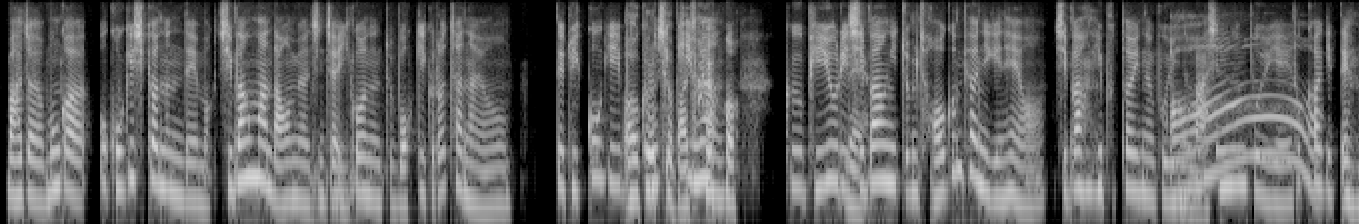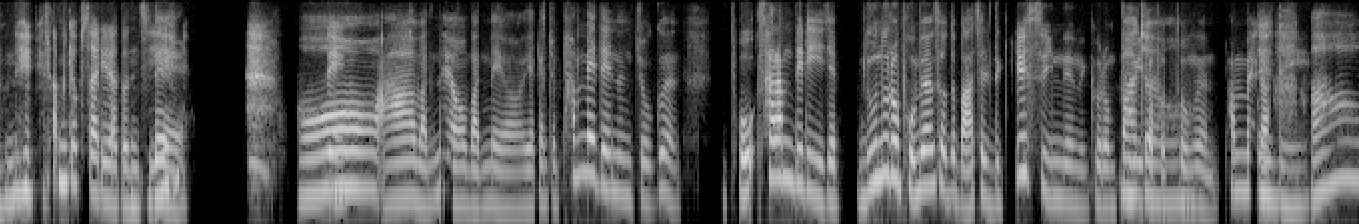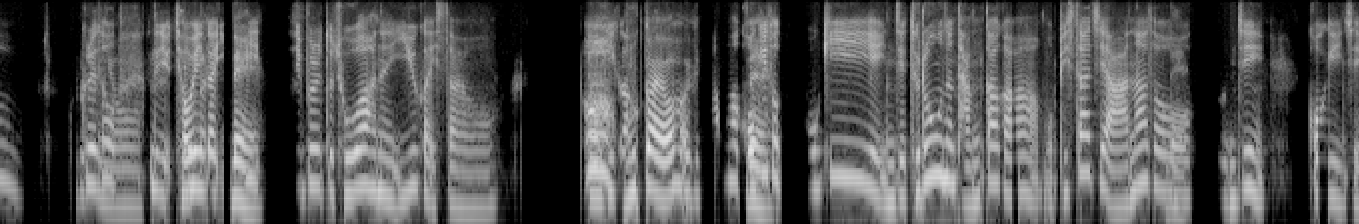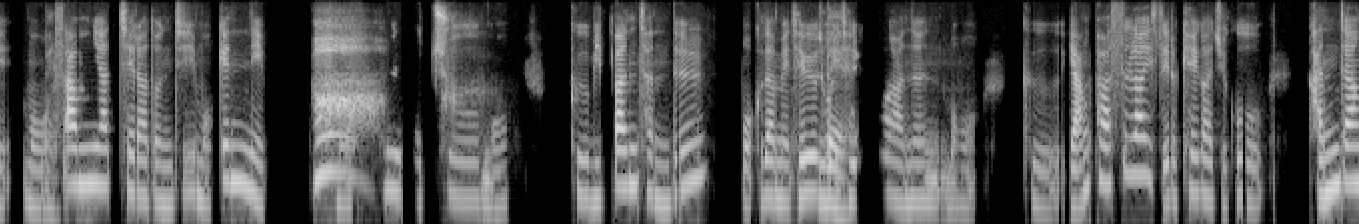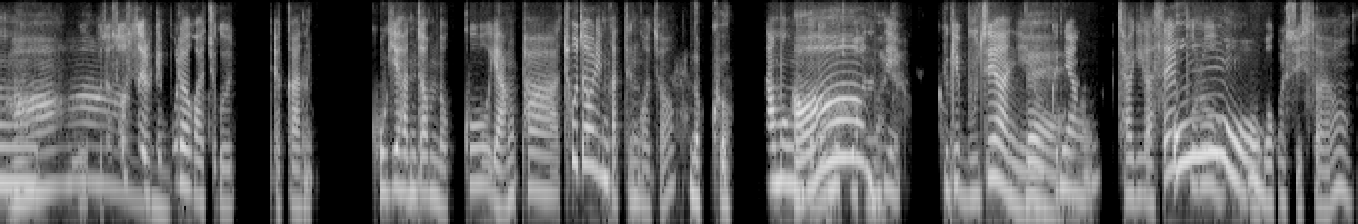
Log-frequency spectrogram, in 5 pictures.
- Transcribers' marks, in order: laughing while speaking: "맞아요"; laughing while speaking: "지방이"; laughing while speaking: "때문에"; laugh; gasp; gasp
- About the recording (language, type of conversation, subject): Korean, podcast, 외식할 때 건강하게 메뉴를 고르는 방법은 무엇인가요?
